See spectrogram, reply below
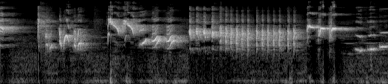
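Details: Sweet chattering song of a pied fantail used as contest training material: quick twisting whistles that run into a long trilled, buzzy stretch, then thin high notes.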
